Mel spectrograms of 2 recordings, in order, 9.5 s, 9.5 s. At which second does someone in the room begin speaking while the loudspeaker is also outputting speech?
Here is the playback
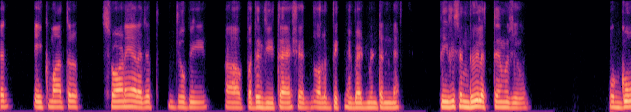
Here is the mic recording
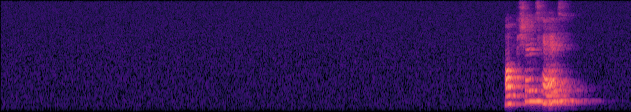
7.6 s

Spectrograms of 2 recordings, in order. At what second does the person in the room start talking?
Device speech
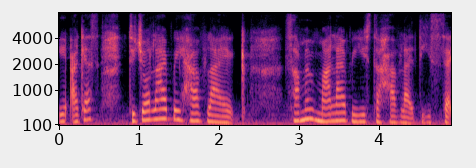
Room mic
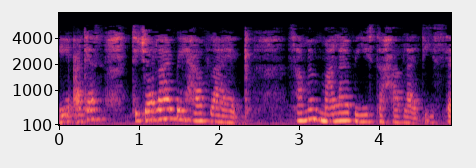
none

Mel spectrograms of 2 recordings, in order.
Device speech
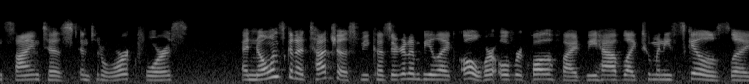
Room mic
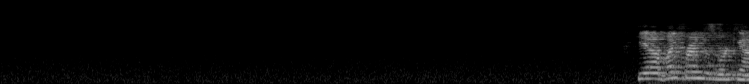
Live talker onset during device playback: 6.3 s

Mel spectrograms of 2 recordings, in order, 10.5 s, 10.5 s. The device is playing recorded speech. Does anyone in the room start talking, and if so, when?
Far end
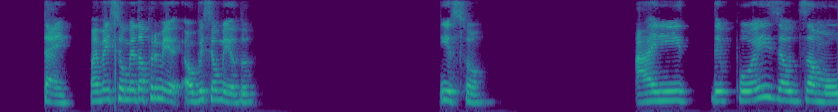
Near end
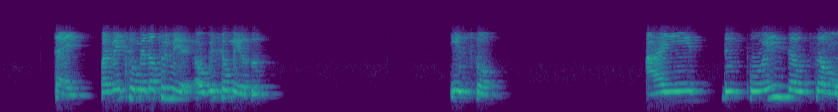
none

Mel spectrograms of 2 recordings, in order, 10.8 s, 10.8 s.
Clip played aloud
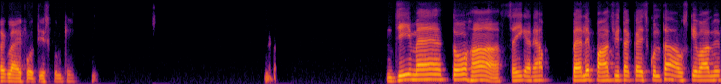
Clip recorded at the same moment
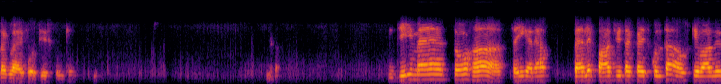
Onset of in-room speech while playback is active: none

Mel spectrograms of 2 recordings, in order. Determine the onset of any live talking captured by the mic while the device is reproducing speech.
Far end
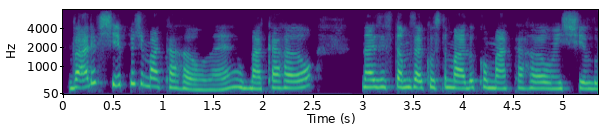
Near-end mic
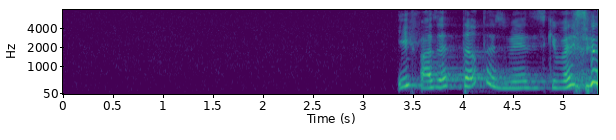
3.4 s

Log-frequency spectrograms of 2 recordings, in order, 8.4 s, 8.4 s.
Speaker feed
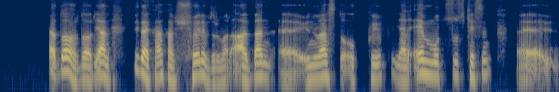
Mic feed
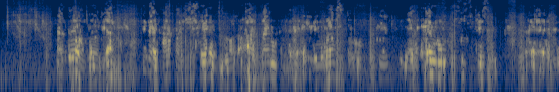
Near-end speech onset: none

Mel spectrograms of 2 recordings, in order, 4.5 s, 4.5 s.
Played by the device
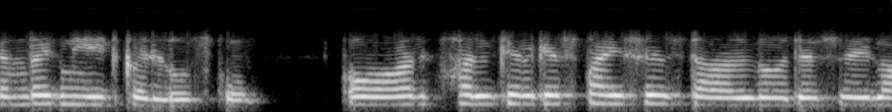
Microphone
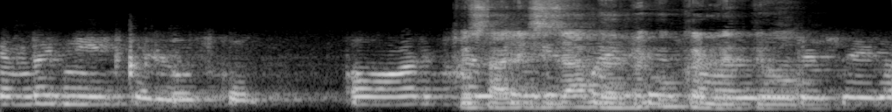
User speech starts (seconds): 2.3 s

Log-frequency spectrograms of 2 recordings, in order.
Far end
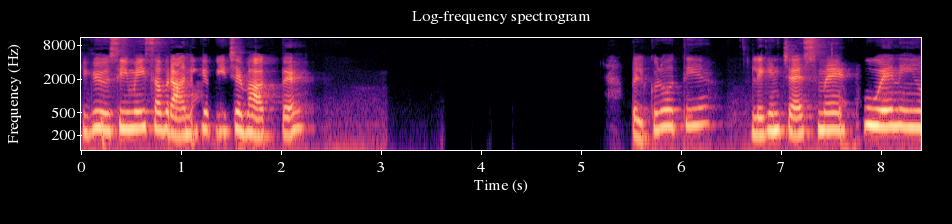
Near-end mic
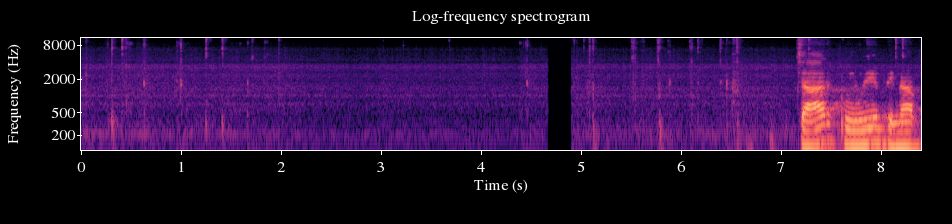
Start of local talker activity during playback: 7.2 s

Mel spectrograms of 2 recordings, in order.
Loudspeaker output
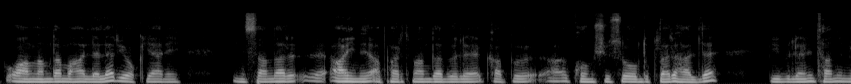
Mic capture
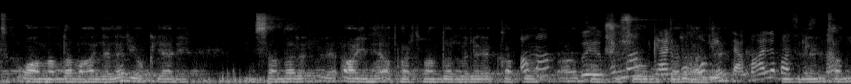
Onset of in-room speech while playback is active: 5.2 s

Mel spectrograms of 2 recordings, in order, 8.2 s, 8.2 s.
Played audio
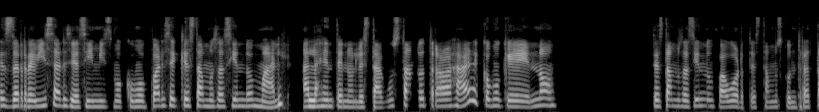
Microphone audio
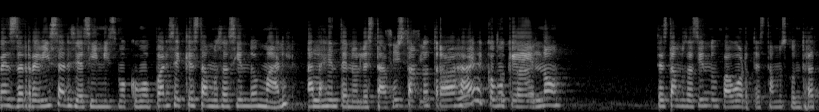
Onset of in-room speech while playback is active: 3.8 s

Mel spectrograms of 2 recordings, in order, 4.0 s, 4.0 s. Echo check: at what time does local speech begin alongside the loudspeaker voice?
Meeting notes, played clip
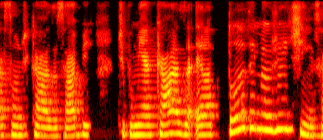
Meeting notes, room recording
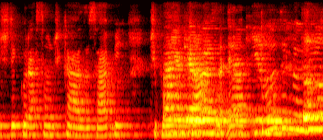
2.0 s

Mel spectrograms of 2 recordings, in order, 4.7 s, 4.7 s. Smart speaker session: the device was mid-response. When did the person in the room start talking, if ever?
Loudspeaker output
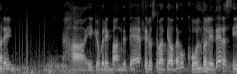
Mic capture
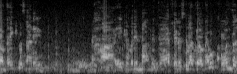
none

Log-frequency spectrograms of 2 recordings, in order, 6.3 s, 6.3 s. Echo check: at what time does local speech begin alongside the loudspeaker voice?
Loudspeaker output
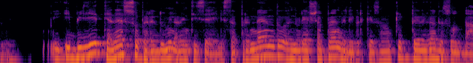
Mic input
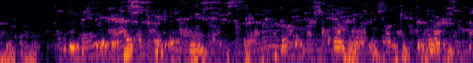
none

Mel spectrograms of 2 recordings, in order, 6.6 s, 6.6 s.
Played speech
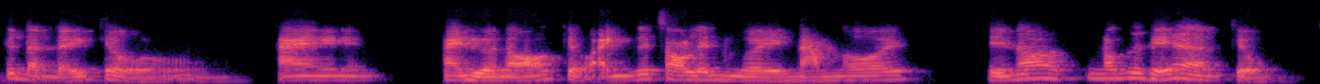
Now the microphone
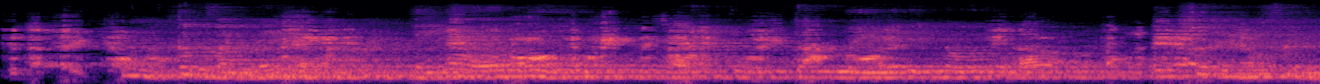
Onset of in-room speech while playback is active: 0.6 s

